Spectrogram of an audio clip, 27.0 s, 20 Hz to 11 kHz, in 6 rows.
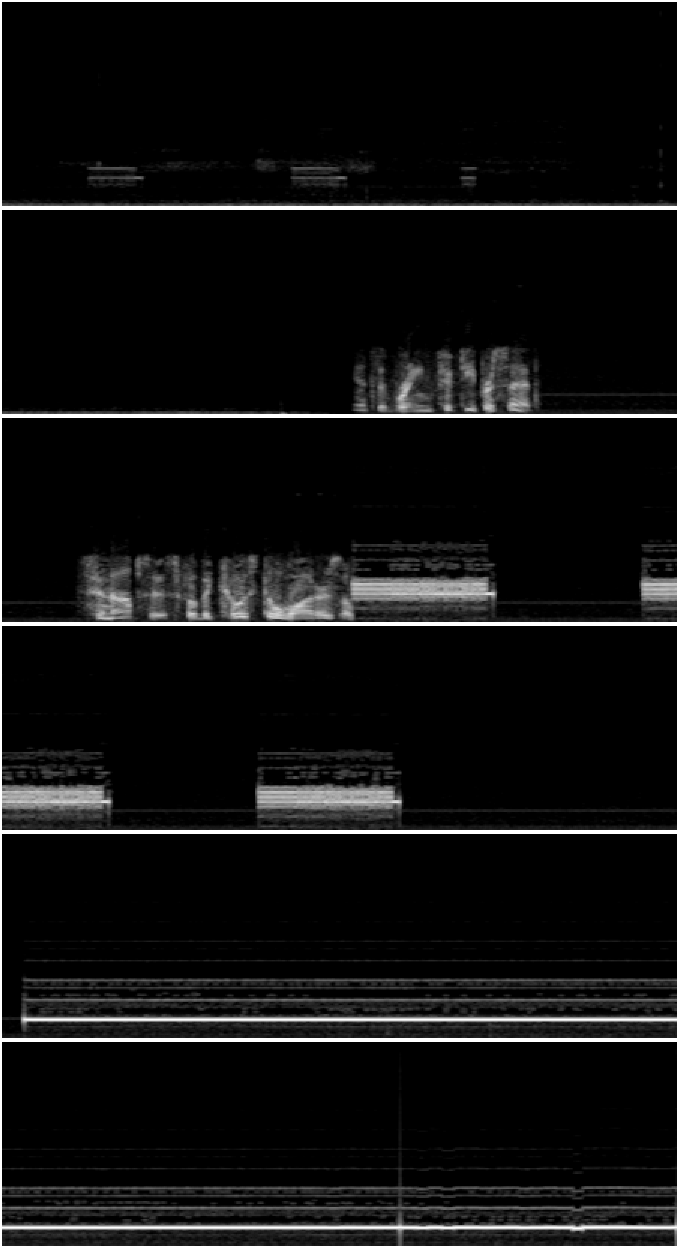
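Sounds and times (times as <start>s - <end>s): steady warning alarm tone: 0.1s - 1.1s, 1.8s - 3.3s, 11.3s - 12.3s, 13.3s - 14.2s, 15.2s - 16.2s.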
